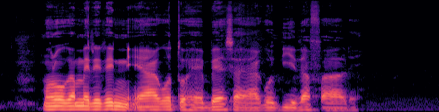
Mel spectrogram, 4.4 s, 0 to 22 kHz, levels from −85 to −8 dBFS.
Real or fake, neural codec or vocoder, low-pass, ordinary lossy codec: real; none; none; none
